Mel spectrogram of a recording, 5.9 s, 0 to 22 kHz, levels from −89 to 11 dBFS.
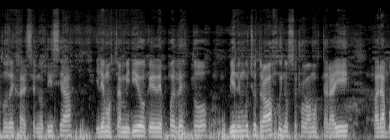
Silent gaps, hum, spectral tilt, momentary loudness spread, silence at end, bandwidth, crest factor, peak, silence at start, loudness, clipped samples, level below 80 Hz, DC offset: none; none; -6.5 dB/octave; 7 LU; 0 s; 13 kHz; 18 dB; -2 dBFS; 0 s; -20 LUFS; under 0.1%; -34 dBFS; under 0.1%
